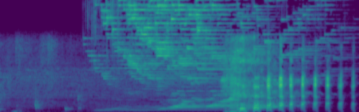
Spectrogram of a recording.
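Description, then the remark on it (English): Birds chirping in a short burst as they fly: a rising whistled sweep builds into a quick series of rhythmic chirps that gradually fade, clear, with no talking. “The birds, they're flying.”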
